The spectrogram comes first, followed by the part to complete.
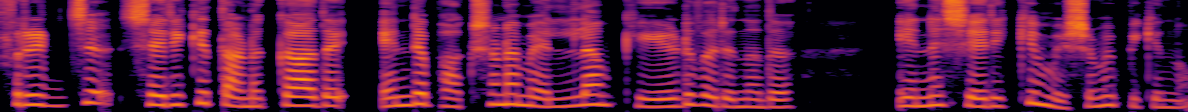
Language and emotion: Malayalam, sad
